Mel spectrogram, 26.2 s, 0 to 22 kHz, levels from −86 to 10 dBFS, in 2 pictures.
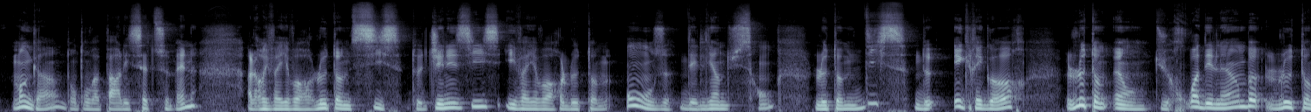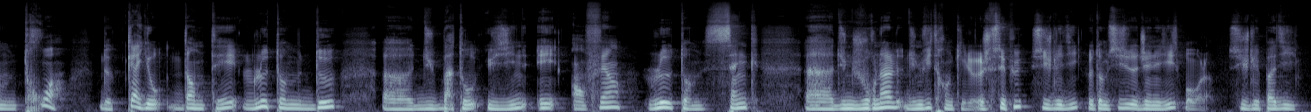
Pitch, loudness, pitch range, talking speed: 140 Hz, -18 LUFS, 125-160 Hz, 190 wpm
